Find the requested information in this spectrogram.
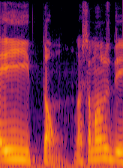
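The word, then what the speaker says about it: Eaton: é o nome americano eu sei que é iton nós chamamos de iton mas qu se pronuncia as letras é iat iat né e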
